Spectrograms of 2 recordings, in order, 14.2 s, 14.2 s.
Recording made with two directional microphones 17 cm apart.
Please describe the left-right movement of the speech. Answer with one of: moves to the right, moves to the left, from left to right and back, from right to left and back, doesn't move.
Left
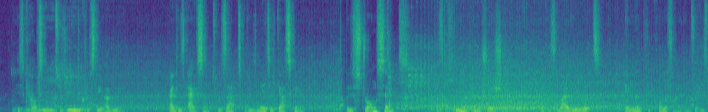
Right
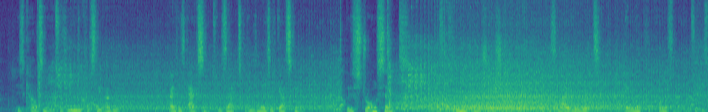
doesn't move.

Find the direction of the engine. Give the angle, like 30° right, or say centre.
30° right.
